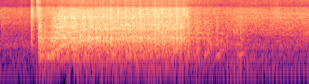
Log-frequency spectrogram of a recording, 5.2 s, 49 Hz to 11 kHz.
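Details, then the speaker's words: Bolens QT17 garden tractor, stuck from years of sitting and soaked with diesel in the cylinders, jumped at the starter since the key won't crank: starter spins into an even whirring crank, about four beats a second, no binding; engine now turns freely (later found no spark). "What do you know, guys? Cranks over. I am happy about that."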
